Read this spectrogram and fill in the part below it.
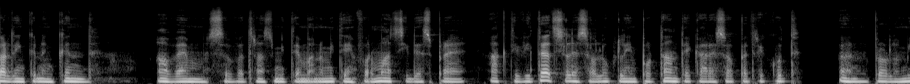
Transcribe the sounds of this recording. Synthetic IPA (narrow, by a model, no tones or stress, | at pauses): ard̪iŋkɨnɨŋkɨnd̪ | ave̞msəvət̪ɾansmit̪e̞ma̰numit̪e̞info̞̰rmat̪sijd̪e̞spɾe̞ | akt̪ivit̪ət̪sile̞sawlukɾuɾile̞impo̞rt̪ant̪e̞kaɾe̞sawpe̞t̪ɾe̞kut̪ | ɨnpɾo̞lumi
